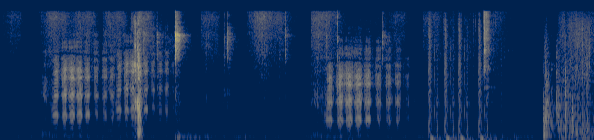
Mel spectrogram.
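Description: Sheep in the Minecraft modpack All the Mods bleat in short wavering calls, three or four bursts separated by silence, with a few clicks and thuds between them.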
